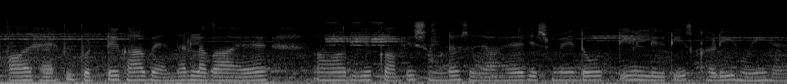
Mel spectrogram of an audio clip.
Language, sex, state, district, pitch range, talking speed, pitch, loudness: Hindi, female, Uttar Pradesh, Etah, 180-195 Hz, 150 wpm, 190 Hz, -36 LUFS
